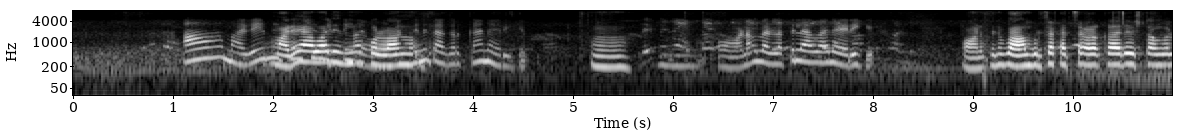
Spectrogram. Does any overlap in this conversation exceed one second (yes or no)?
yes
